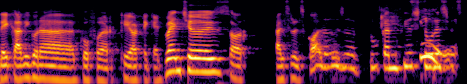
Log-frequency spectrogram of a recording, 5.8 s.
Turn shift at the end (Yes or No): Yes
